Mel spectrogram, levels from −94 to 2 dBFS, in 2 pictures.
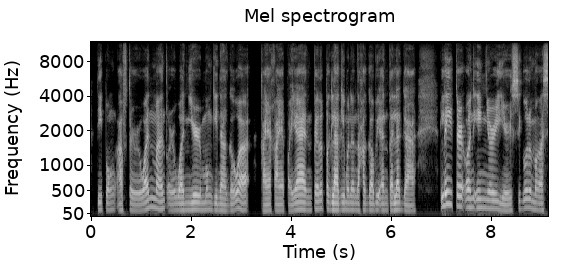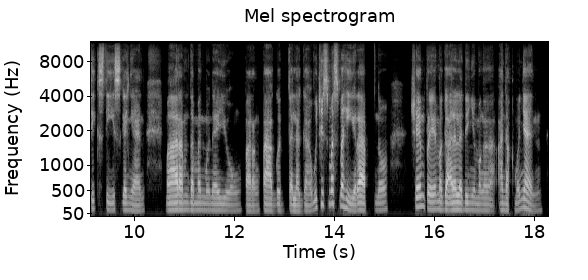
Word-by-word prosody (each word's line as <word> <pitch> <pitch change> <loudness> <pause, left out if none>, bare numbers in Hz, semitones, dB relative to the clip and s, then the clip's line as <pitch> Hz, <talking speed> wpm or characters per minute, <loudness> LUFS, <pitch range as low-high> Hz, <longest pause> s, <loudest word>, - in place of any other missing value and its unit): Tipong 135 0 -5
after 120 -2 -4
1 145 +7 +2
month 155 -1 0
or 120 0 -5
1 125 0 -1
year 135 0 +3
mong 135 0 -7
ginagawa, 125 -1 0 0.3
kaya-kaya 120 0 -1
pa 115 - -9
'yan. 135 -1 +4
Pero 150 +1 0
'pag 145 - -4
lagi 130 0 +4
mo - - -2
ng 130 0 -3
nakagawian 125 0 -2
talaga, 125 -4 0 0.6
later 225 -3 +5
on 175 0 +2
in 170 +1 0
your 155 0 +2
years 120 -4 0
siguro 165 +3 -1
mga 130 -3 -2
60s 135 -3 +5
ganyan, 120 -4 -3 0.4
mararamdaman 130 0 +2
mo 125 - -7
na' 120 -1 -3
'yong 120 -1 -10
parang 110 0 -4
pagod 120 -1 -1
talaga. 110 -1 -4
Which 165 +9 -2
is - - +6
mas 250 0 +4
mahirap, 130 -8 +3 0.2
'no, 130 +2 -7 0.5
siyempre 190 -7 +2
mag-aalala 135 0 +3
din 135 -1 -5
'yong 120 - -9
mga 120 0 -7
anak 125 -2 -4
mo 130 - -7
niyan. 120 -10 +1
130 Hz, 155 wpm, -25 LUFS, 120-140 Hz, 0.6 s, is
